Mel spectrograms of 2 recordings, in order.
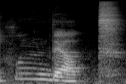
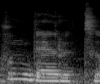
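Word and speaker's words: hundert: 자, 그 다음에 100은요 100인데 이게 독일어에서는 훈데아트 이렇게 된다는 거죠.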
